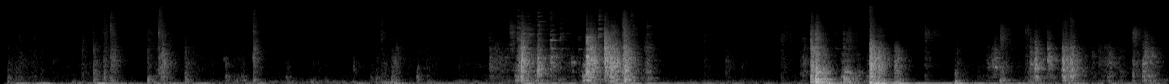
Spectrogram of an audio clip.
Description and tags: Walking and moving tools and toolboxes on a corridor with a wodden floor.
Recorded with a Zoom H1.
